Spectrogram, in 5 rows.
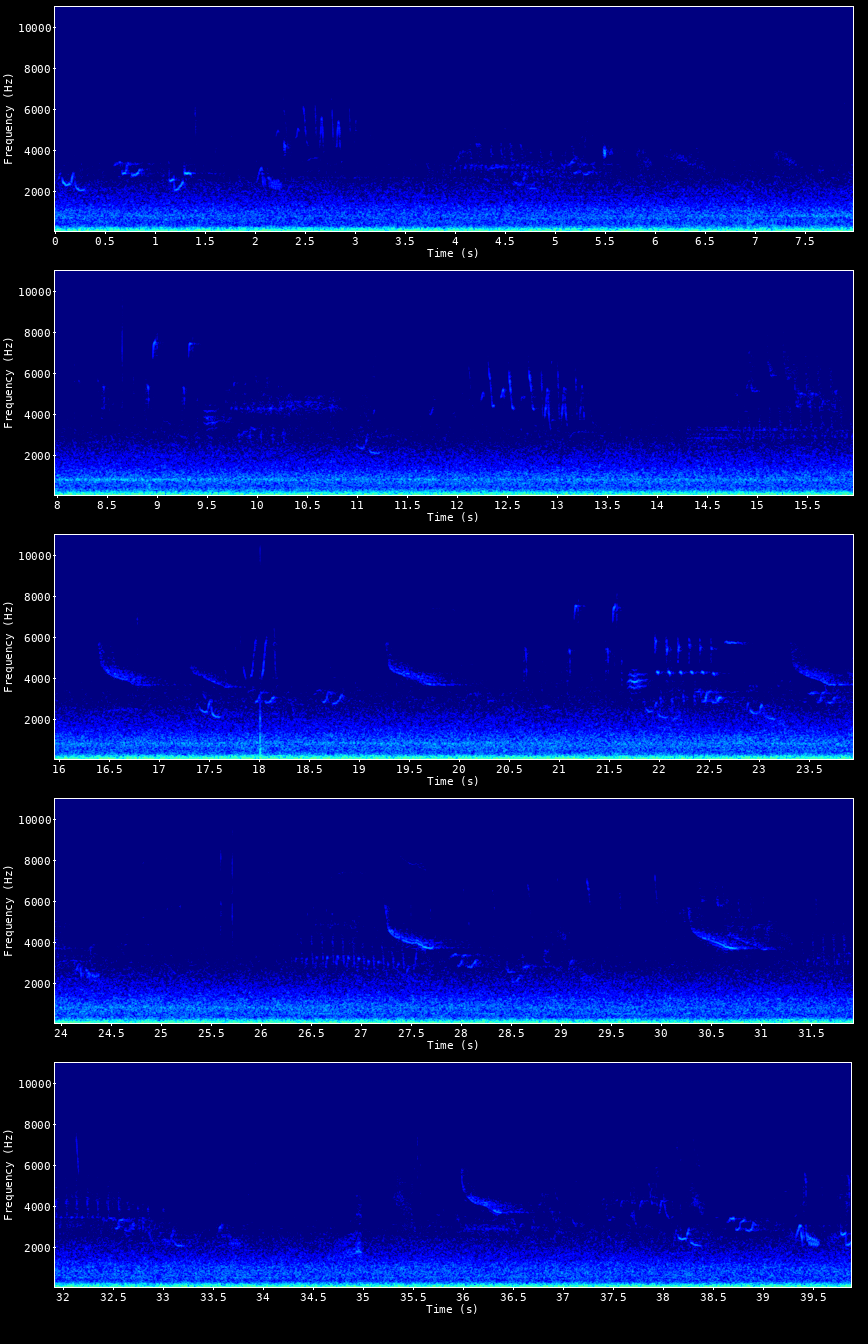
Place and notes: Washington Park, South Doctor Martin Luther King Junior Drive, Chicago, IL, USA - Summer Walk 2
Recorded with Zoom H2. Recording of interactive soundwalk.
Illinois, United States of America, 18 June 2011, 14:15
